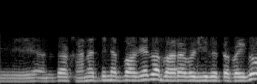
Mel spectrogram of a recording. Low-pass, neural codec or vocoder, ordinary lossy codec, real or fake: 3.6 kHz; none; none; real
